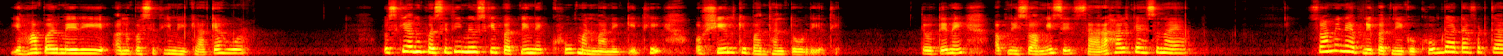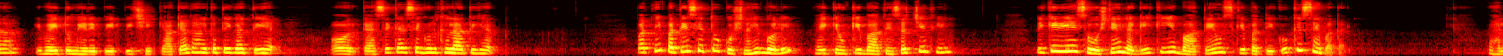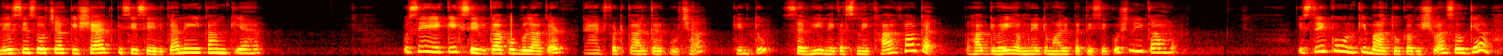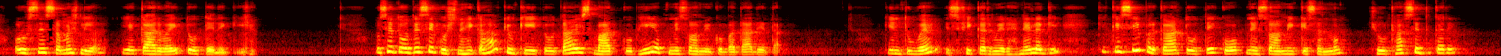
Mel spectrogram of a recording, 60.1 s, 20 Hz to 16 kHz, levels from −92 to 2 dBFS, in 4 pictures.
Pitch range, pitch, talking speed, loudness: 195-275 Hz, 235 Hz, 175 wpm, -23 LUFS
